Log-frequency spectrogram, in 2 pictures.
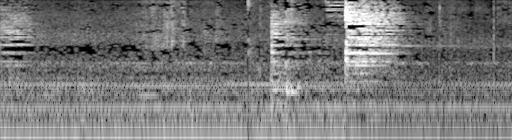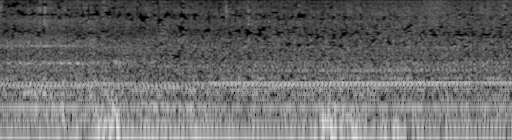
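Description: Ravaglioli tractor tyre changer running with a steady low hum. About three seconds in, two short, loud bursts of noise break in; the second is the loudest and fades out over about half a second.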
